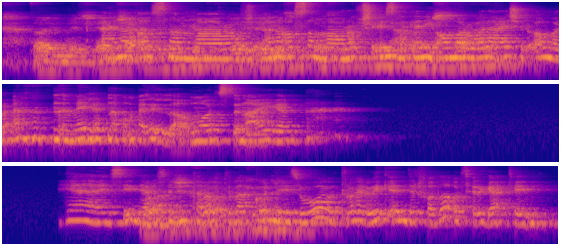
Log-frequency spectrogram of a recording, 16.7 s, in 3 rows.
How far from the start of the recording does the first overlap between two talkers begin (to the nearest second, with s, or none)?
1 s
